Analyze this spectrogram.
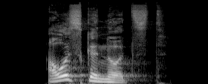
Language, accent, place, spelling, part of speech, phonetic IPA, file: German, Germany, Berlin, ausgenutzt, verb, [ˈaʊ̯sɡəˌnʊt͡st], De-ausgenutzt.ogg
- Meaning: past participle of ausnutzen - exploited, utilized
